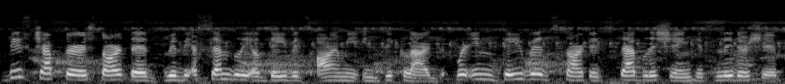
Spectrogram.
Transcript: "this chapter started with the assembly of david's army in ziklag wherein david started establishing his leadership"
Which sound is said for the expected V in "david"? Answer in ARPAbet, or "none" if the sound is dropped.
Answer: V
